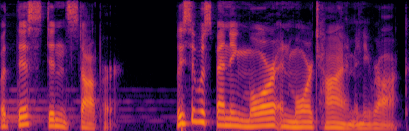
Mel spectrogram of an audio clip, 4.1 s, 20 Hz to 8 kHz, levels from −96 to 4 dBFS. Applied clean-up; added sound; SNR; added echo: none; none; none; none.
